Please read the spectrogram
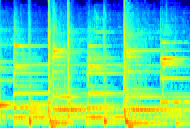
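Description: Live Javanese gamelan music accompanying a jaranan dance: bronze metallophones struck in a steady, quick rhythm, each note ringing on over a low sustained tone.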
